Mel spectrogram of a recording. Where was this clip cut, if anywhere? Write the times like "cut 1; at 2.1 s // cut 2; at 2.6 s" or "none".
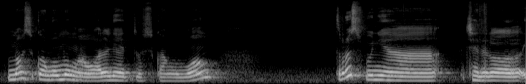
none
